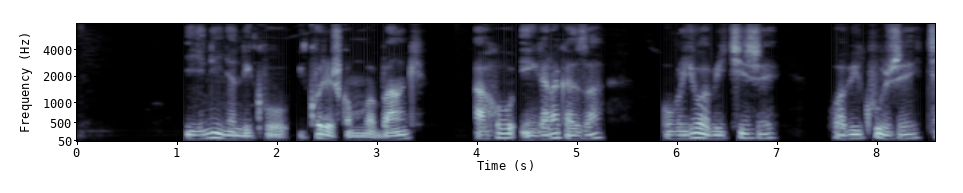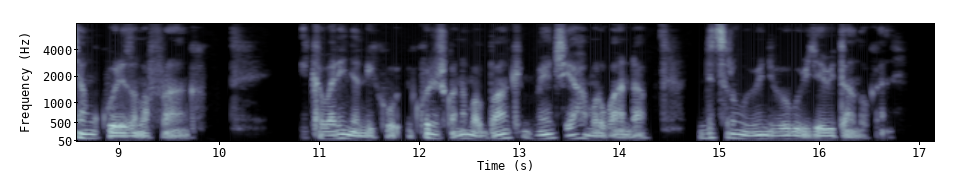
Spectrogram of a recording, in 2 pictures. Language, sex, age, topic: Kinyarwanda, male, 18-24, finance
